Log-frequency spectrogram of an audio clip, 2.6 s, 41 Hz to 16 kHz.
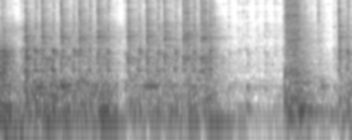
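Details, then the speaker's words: Jumping Jack pinball machine: repeating groups of quick relay and motor clicks in a 1-2-3-4-5 rhythm while the outhole kicker tries but never ejects the ball; same circuit that pops the targets up should kick the ball out. "oh 1 2 3 5 1 2 3 4 5 it's that Rhythm so this is just not kicked the ball out it's trying but it's not K it's not so the same circuit that's popping these up is also the same circuit that's po supposed to kick that ball out but the ball's not kicking out out"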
